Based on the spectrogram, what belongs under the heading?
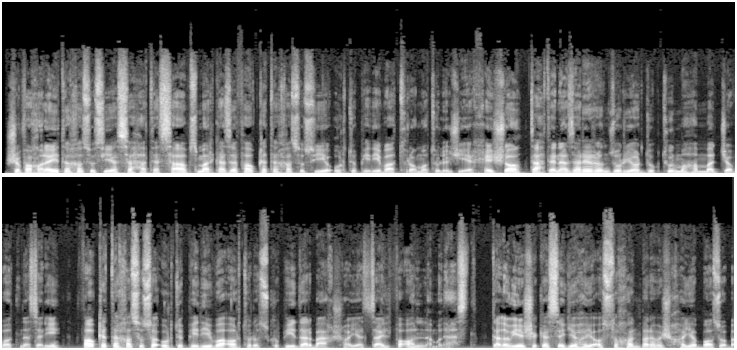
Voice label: dari male

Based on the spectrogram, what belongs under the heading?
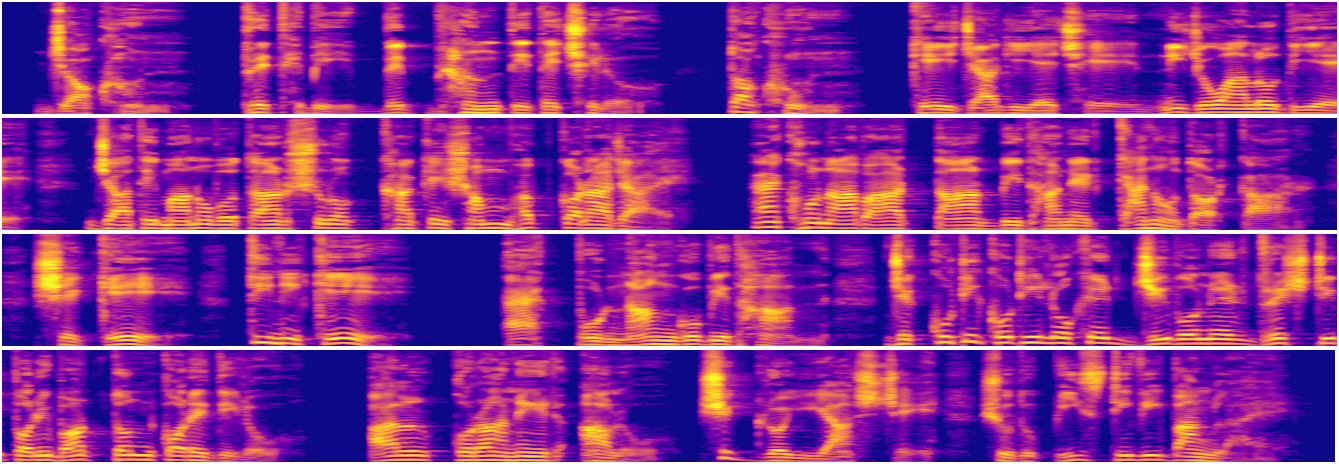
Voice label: Bengali Male

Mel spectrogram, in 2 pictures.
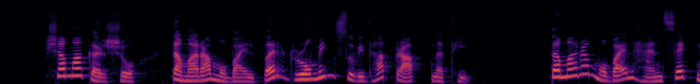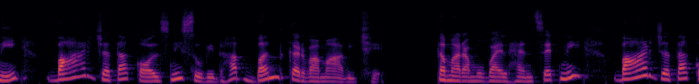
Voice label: Gujarati Female

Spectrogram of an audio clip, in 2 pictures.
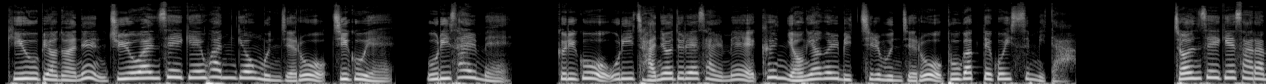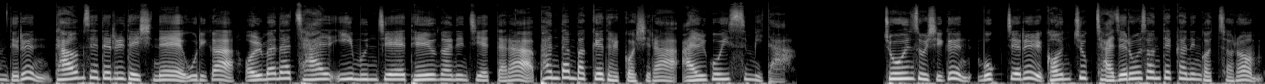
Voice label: Korean Female

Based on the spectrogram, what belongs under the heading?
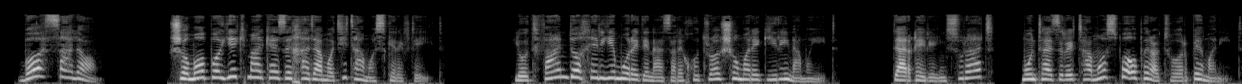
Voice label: Farsi Female

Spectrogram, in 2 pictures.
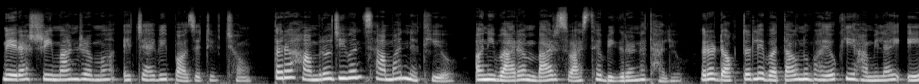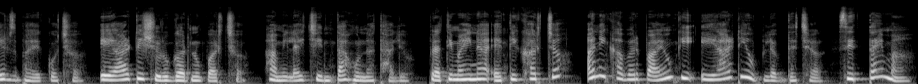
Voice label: Nepalese Female

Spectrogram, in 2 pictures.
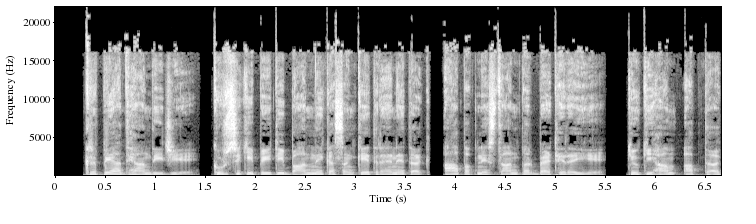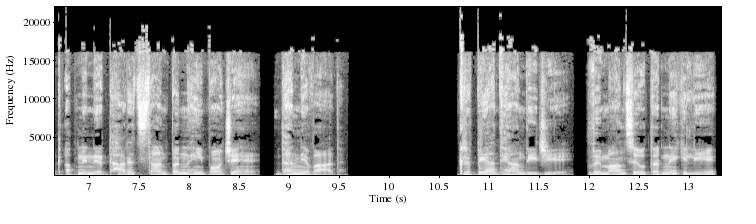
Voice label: Hindi Male

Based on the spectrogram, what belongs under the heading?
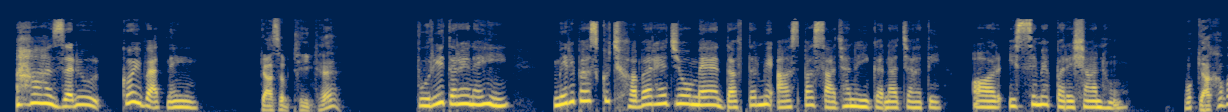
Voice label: hindi female

